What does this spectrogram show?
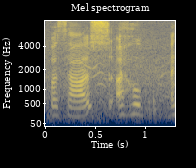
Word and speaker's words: Paysage: Paysage is the name of Gigi's organization. This is the correct French pronunciation according to my research.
